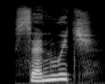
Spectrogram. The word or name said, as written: SANDWICHS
